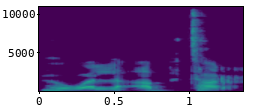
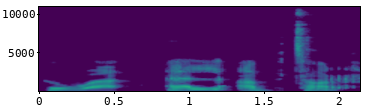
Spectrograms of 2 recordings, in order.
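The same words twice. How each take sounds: First: The vowel is skipped, linking straight to the L. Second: The vowel before the L is pronounced separately. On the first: The speaker calls it right. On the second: The speaker calls it wrong.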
